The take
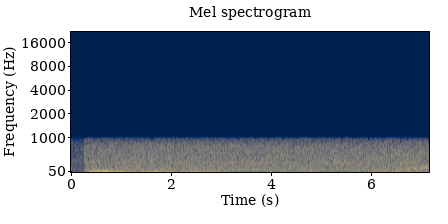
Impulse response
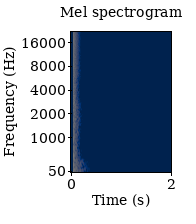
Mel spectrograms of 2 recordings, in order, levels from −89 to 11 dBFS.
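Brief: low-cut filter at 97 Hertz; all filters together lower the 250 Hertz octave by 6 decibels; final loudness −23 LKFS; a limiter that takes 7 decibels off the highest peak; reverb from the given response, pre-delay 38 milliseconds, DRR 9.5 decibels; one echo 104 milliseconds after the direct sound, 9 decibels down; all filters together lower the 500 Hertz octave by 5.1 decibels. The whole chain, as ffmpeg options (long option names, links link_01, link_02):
-filter_complex "[0:a]highpass=97,equalizer=frequency=250:width_type=o:gain=-7,equalizer=frequency=500:width_type=o:gain=-4.5,alimiter=level_in=3dB:limit=-24dB:level=0:latency=1,volume=-3dB,aecho=1:1:104:0.355,asplit=2[link_01][link_02];[1:a]atrim=start_sample=2205,adelay=38[link_03];[link_02][link_03]afir=irnorm=-1:irlink=0,volume=-13.5dB[link_04];[link_01][link_04]amix=inputs=2:normalize=0,volume=12.5dB"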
